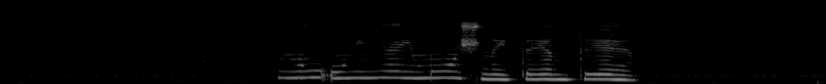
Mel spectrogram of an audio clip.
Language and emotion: Russian, sad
